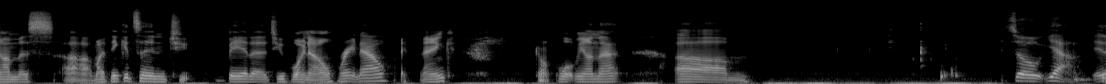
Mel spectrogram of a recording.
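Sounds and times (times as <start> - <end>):
speech: 0.0 - 7.6, 9.4 - 11.0
person drinking water: 8.9 - 9.7.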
